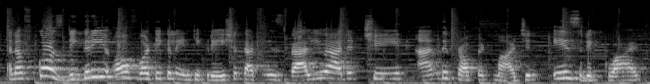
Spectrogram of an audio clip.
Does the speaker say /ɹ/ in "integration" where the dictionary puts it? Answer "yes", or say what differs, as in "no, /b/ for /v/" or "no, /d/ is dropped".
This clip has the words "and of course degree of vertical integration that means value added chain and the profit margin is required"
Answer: yes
